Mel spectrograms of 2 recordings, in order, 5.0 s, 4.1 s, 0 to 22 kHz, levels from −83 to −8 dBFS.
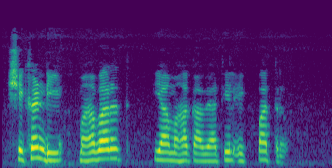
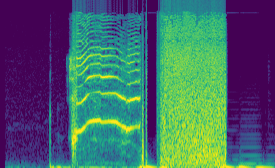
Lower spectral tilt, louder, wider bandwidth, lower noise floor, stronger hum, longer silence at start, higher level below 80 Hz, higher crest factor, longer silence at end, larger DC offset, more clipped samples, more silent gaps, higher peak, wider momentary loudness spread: first, -5.5 dB/octave vs -1.5 dB/octave; second, -17 LUFS vs -4 LUFS; second, 10 kHz vs over 20 kHz; first, -58 dBFS vs -47 dBFS; neither; second, 0.15 s vs 0.75 s; second, -60 dBFS vs -22 dBFS; first, 16 dB vs 6 dB; first, 0.7 s vs 0 s; neither; second, under 0.1% vs 3%; neither; about the same, -2 dBFS vs 0 dBFS; first, 12 LU vs 6 LU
